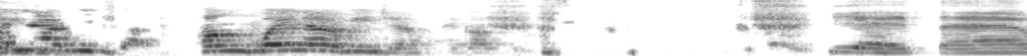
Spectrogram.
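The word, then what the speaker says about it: Ohangwena: We are in Hangwena region. I know you won't you won't pronounce that. Try it. We are in Hangwena Hongwena region. region. Hongwena region.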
